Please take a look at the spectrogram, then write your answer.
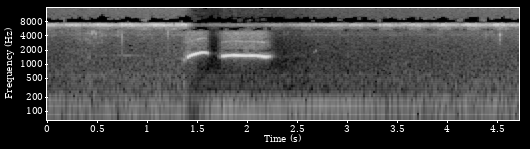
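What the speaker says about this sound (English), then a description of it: "They just whistled." Two short rising whistles from people in a dark wooded area at night sound in quick succession, moderately distant, over a steady chorus of crickets and insects.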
